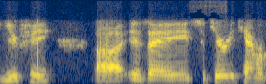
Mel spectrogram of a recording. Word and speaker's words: Eufy: talking about so uh yuffie again challenging my pronunciation skills i'm pretty sure it's e-u-f-y but i'm pretty sure it's pronounced yuffie uh is a security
